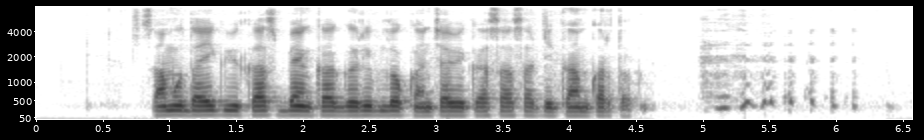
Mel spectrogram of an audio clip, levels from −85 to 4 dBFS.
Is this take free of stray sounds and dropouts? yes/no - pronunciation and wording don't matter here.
no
